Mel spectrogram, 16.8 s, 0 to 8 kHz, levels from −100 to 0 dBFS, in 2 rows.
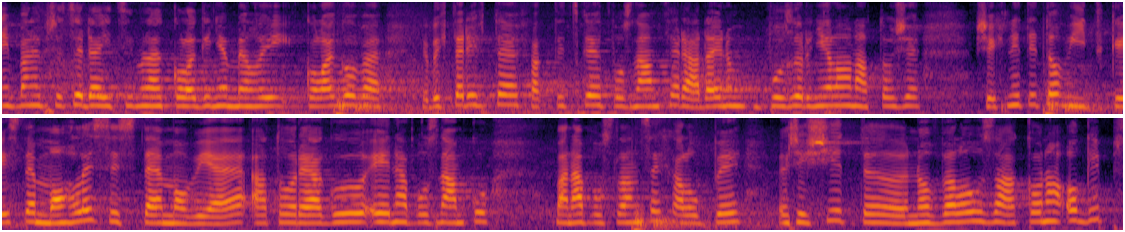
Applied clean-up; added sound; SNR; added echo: none; Fireworks; 19 dB; none.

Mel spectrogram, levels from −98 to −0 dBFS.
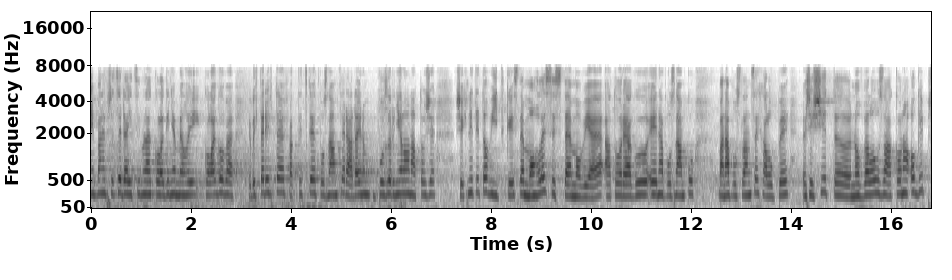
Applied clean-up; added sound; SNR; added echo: none; none; none; none.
